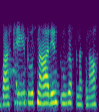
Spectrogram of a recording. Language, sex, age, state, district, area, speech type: Dogri, female, 18-30, Jammu and Kashmir, Jammu, rural, conversation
